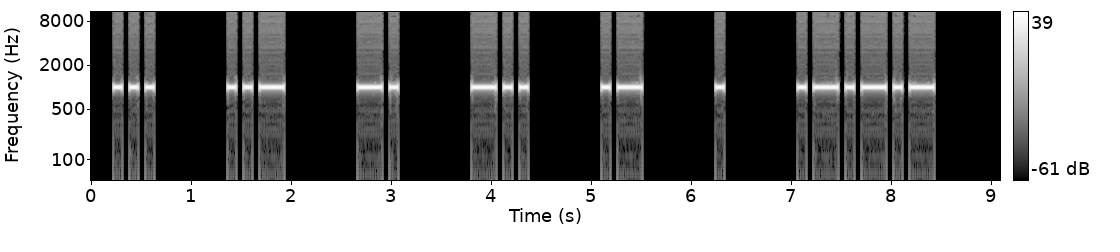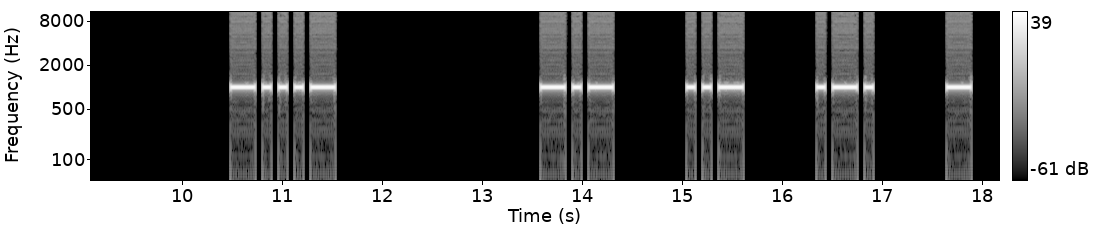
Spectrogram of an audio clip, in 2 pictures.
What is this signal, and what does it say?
Morse code, heard as a keyed tone, about 15 wpm, spaced as for 8 wpm, 1000 Hz. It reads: SUNDAE. <BT> KURT
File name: qotdfiles / 8wpm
